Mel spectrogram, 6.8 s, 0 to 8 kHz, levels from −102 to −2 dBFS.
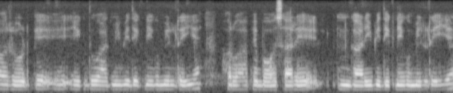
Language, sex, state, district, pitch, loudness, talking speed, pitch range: Hindi, male, Chhattisgarh, Raipur, 135 Hz, -19 LUFS, 210 wpm, 130-135 Hz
